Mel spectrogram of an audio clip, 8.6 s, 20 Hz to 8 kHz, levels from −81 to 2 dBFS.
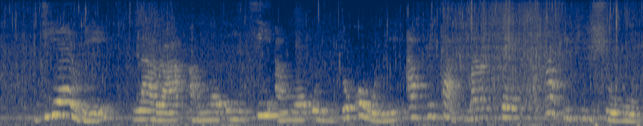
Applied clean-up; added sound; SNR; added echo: none; Waves, surf; 12 dB; reverberation time 0.6 s.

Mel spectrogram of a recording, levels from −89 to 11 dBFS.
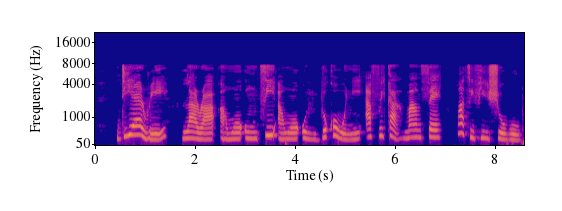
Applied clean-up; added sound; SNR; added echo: none; none; none; none.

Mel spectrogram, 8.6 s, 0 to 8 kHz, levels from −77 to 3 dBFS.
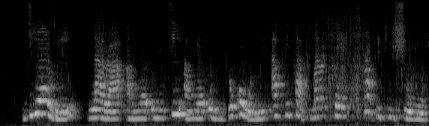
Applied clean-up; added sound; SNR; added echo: neural separator model SepFormer DNS4.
